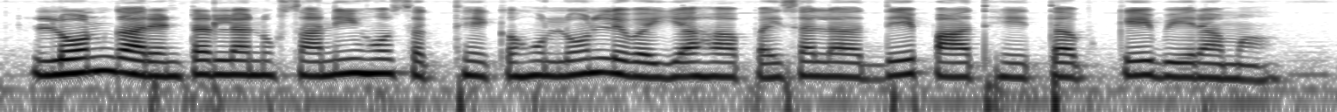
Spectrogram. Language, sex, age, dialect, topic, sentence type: Chhattisgarhi, female, 31-35, Central, banking, statement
